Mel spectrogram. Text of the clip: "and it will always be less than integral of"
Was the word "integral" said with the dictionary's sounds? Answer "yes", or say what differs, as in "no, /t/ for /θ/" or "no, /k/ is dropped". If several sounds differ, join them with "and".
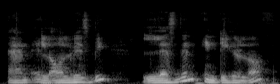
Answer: yes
